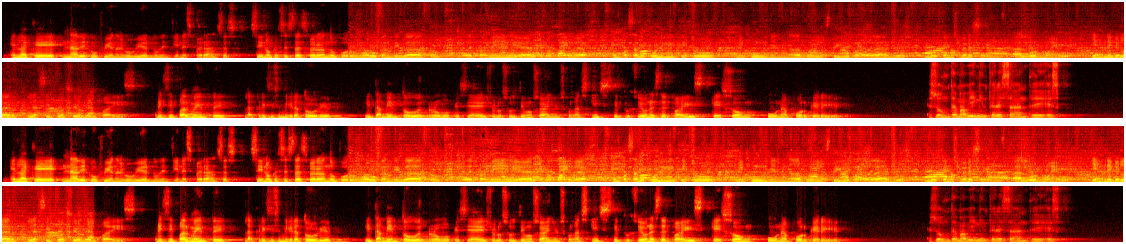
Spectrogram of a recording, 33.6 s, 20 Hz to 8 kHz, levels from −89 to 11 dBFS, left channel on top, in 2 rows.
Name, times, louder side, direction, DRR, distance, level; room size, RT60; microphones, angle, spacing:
voice 1, 0.1-3.5 3.7-8.8 9.1-10.7 11.0-13.5 13.8-16.0 16.3-18.8 19.1-20.2 20.5-21.8 22.3-29.4, right 2 dB, 45° right, 0.8 m, -22 dB
sound 1, 5.2-18.2, right 3 dB, 80° right, 1.1 m, -26 dB
voice 2, 30.7-32.7, left 2 dB, 50° left, 0.9 m, -27 dB
24.5 x 22.5 x 5.0 m
head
